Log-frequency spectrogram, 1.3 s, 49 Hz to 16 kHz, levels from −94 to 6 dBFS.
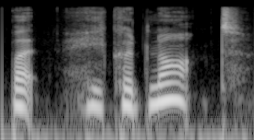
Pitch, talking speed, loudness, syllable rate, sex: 210 Hz, 190 wpm, -18 LUFS, 3.7 syllables/s, female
